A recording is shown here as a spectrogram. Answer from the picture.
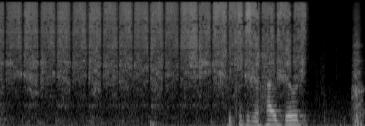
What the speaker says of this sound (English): you're sanding down any high build that was around it or that didn't fill in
